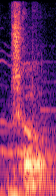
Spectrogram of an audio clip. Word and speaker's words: ཆོས: Cha, naro, cho, okay? So because of the naro sound, then it gets an o sound, just like that. Cha, naro, cho.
